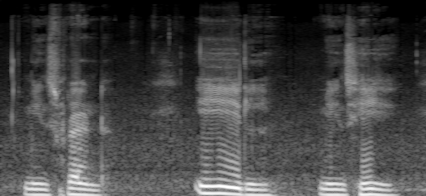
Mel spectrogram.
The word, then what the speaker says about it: il: Whenever you see I, pronounce it like E in the English word me. Ami means friend. Il means he.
